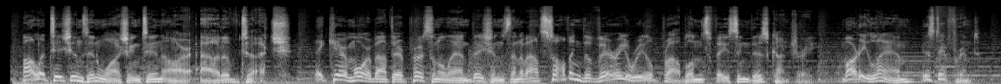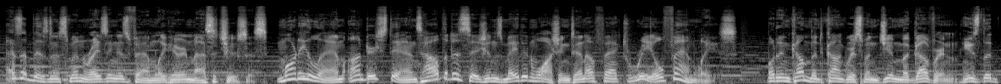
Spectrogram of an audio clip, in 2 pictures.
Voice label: political ad

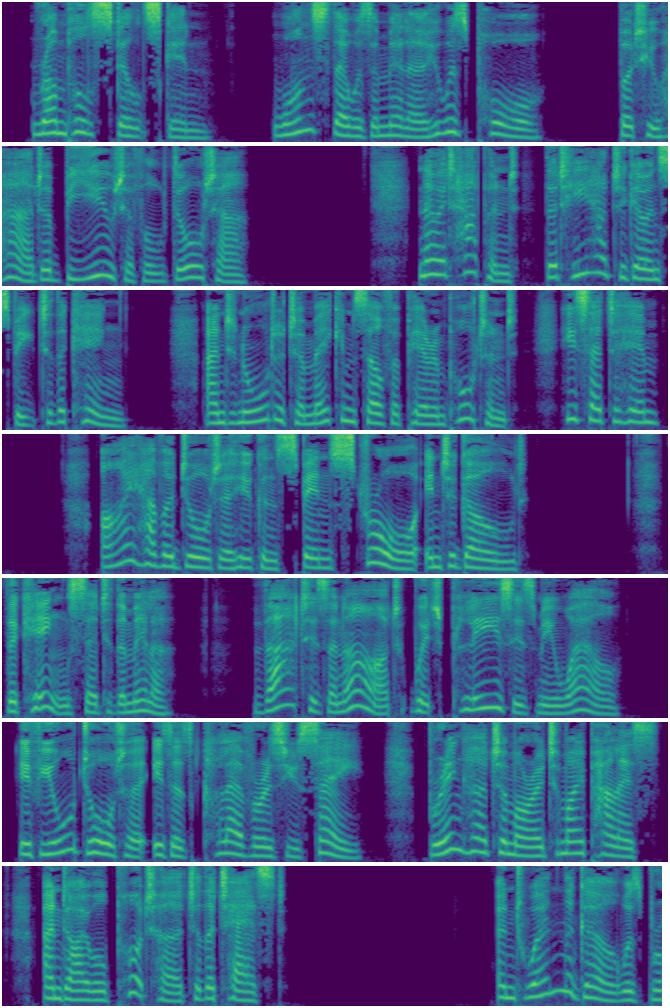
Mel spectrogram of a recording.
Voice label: rumplestiltskin fairytale british accent training

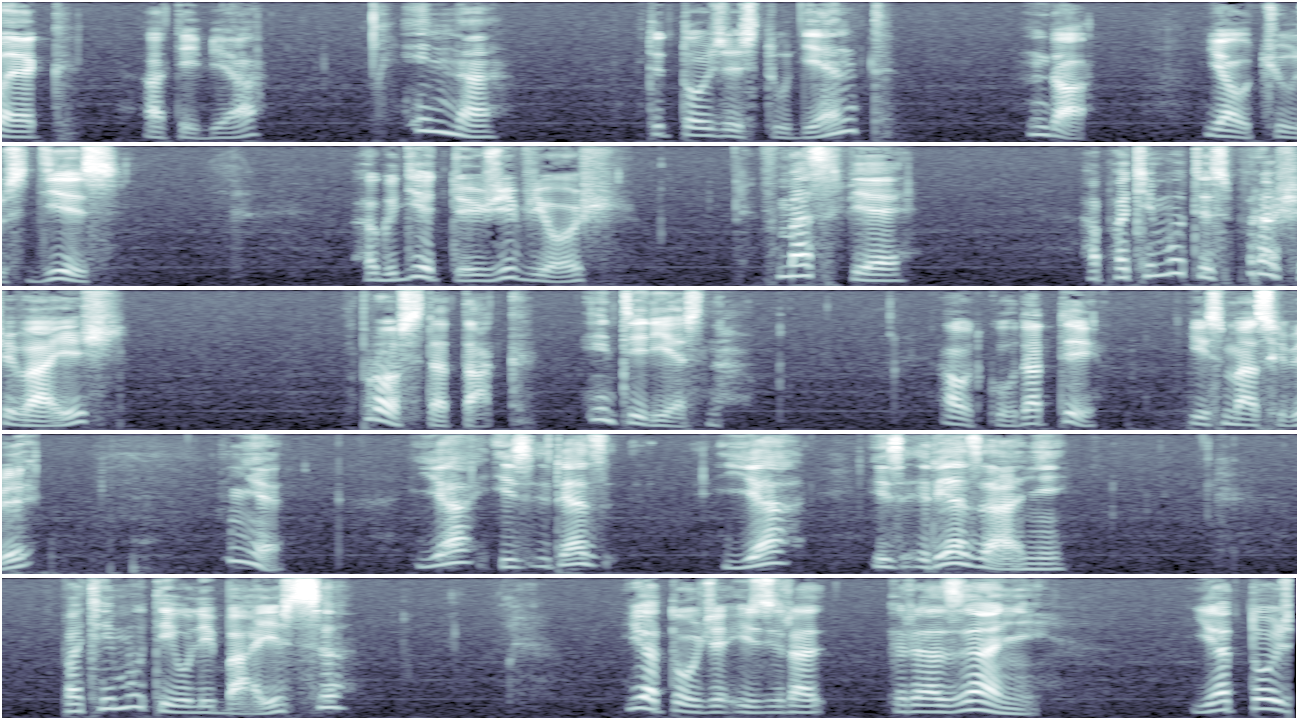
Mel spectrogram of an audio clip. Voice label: Russian dialog

